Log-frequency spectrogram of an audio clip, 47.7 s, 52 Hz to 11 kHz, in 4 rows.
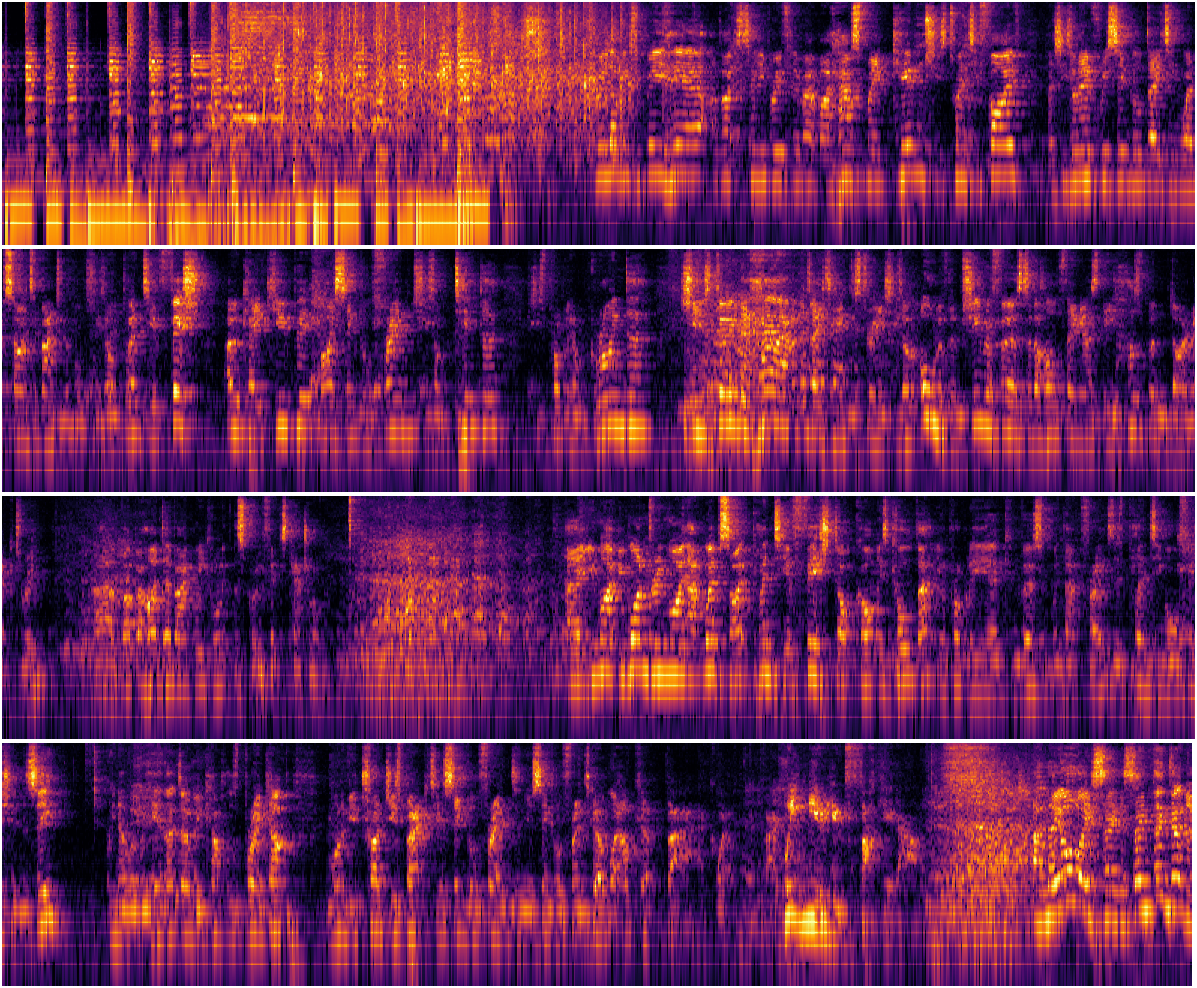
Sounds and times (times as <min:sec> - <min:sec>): Speech: 0:04.6 - 0:27.1, 0:29.5 - 0:45.0, 0:46.1 - 0:47.6.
